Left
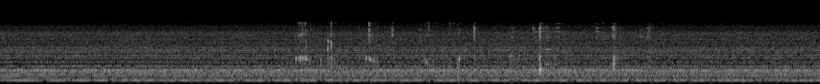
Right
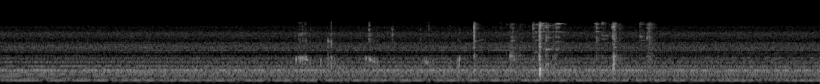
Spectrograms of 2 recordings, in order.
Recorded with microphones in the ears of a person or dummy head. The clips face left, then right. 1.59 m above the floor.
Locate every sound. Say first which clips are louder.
0.0 s a drone: left 1 dB; 10° left (ahead or behind)
3.0 s chewing: left 1 dB; 25° left (ahead or behind)
4.7 s breaking glass: left 1 dB; 45° right (ahead or behind)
